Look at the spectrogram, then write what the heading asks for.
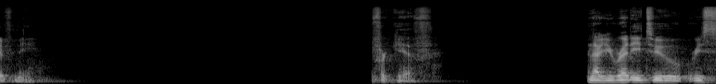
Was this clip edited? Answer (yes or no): yes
